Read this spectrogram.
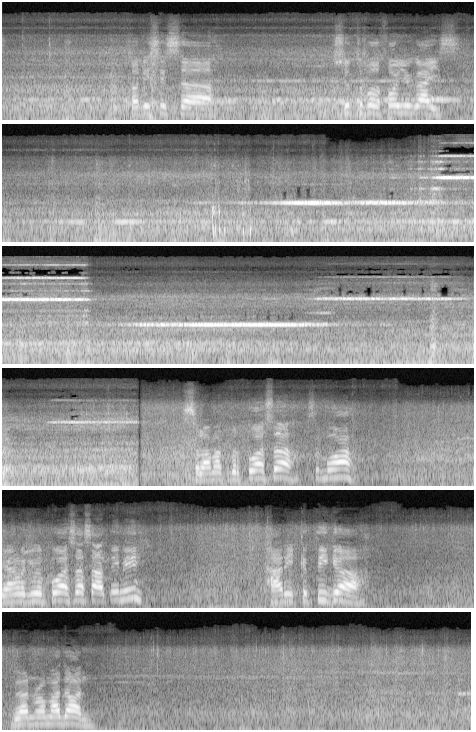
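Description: Bicycle tyres roll over paving.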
